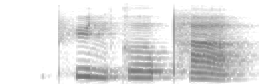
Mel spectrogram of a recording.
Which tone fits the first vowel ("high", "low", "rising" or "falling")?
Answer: falling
